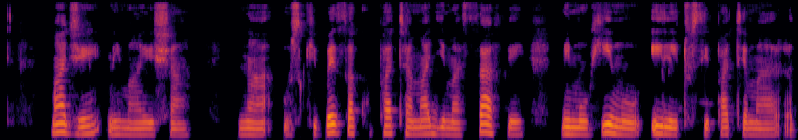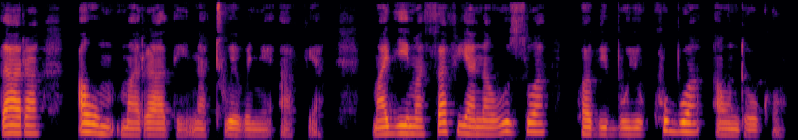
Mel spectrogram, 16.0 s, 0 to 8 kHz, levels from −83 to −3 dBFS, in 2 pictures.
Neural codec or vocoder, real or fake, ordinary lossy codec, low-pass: none; real; Opus, 64 kbps; 7.2 kHz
